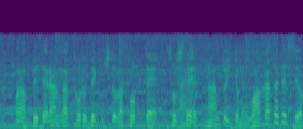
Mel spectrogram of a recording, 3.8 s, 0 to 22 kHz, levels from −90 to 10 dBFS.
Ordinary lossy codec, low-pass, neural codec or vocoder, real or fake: none; 7.2 kHz; vocoder, 22.05 kHz, 80 mel bands, WaveNeXt; fake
